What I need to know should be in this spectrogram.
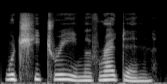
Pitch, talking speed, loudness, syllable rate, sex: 195 Hz, 180 wpm, -16 LUFS, 4.0 syllables/s, female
